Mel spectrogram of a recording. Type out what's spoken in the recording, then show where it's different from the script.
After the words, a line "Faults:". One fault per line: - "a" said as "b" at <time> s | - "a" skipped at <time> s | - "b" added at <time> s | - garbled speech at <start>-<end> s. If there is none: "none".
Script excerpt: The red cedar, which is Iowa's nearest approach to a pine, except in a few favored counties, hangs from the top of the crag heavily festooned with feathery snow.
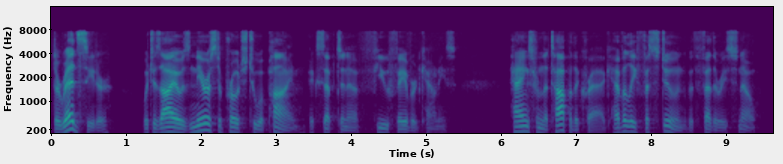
The red cedar, which is Iowa's nearest approach to a pine, except in a few favored counties, hangs from the top of the crag heavily festooned with feathery snow.
Faults:
none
